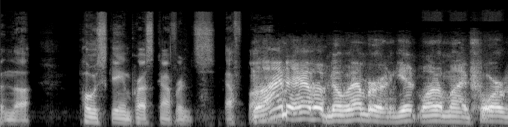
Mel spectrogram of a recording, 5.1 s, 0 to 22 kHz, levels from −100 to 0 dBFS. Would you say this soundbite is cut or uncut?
cut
